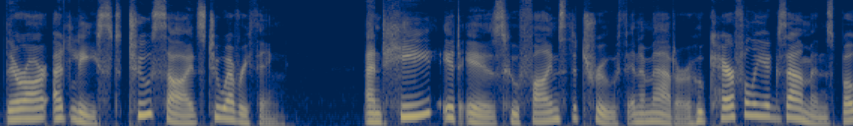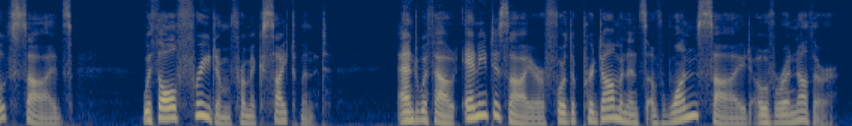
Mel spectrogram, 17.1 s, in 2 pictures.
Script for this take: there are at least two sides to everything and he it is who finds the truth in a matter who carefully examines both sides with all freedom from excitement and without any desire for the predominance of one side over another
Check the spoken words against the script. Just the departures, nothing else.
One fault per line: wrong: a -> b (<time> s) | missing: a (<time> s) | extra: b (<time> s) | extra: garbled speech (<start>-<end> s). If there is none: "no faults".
no faults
